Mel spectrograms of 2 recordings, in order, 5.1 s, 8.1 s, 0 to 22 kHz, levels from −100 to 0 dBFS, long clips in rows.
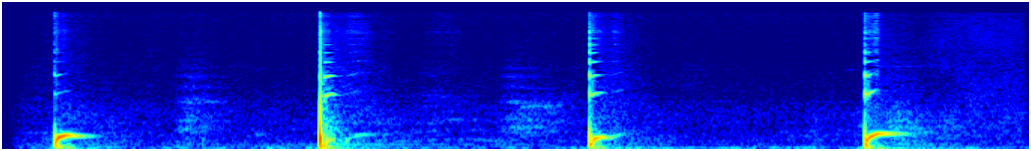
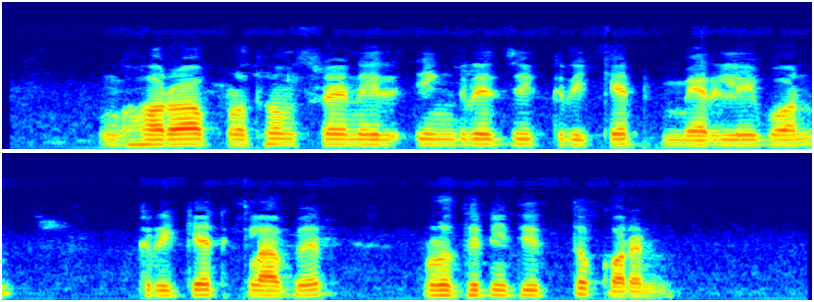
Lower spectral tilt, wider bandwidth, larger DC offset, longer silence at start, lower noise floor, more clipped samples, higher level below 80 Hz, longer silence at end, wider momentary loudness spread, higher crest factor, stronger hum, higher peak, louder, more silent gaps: second, -7 dB/octave vs -9.5 dB/octave; first, 16.5 kHz vs 5.8 kHz; neither; second, 0.25 s vs 0.5 s; first, -71 dBFS vs -65 dBFS; neither; first, -54 dBFS vs -62 dBFS; about the same, 0.65 s vs 0.7 s; first, 13 LU vs 10 LU; first, 36 dB vs 20 dB; neither; first, 0 dBFS vs -4 dBFS; second, -34 LUFS vs -24 LUFS; neither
